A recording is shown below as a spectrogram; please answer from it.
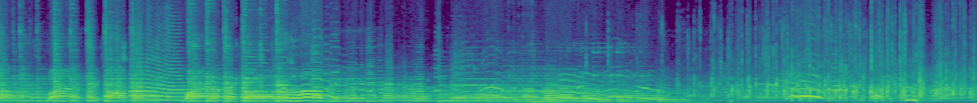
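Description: A string band with fiddle and guitar, joined by two trombones, plays the last bars of a swing jazz tune and holds a final chord that stops about ten seconds in. The crowd then cheers and claps.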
